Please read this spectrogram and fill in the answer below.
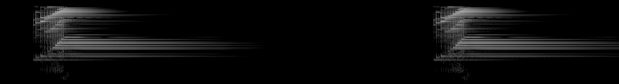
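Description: A shimmering chime sound effect of many high bell-like tones, heard twice about four seconds apart, each ringing out over about two seconds. It accompanies a sparkle title-card transition.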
